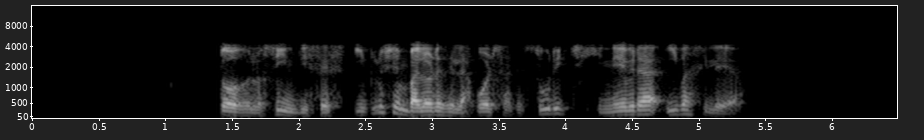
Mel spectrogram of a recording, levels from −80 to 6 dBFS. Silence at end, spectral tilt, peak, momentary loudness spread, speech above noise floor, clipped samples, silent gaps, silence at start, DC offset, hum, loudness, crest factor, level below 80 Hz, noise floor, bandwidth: 1.2 s; -7 dB/octave; -10 dBFS; 17 LU; over 59 dB; under 0.1%; none; 1.4 s; under 0.1%; none; -30 LUFS; 24 dB; -78 dBFS; under -90 dBFS; 5 kHz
